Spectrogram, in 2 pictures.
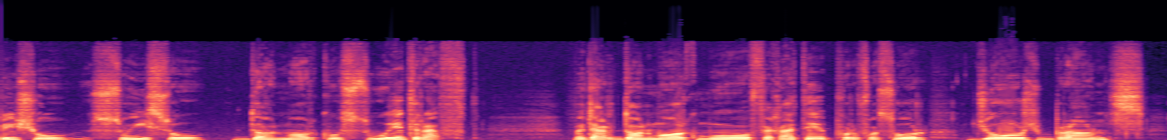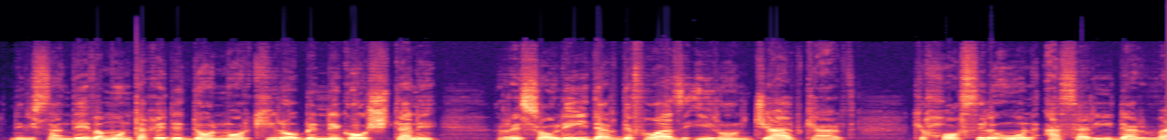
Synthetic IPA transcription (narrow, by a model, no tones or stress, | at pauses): ɾiːʃosuiːso | d̪ɒnmɑːɾkʰosued̪ræft̪ | væd̪æɾd̪ɒnmɑɾkʰmovɒːfeɣæt̪ʰepʰɾofesoɾ | d͡ʒoɾd͡ʒbɾɑns | ne̞viːsænd̪evæmo̞nt̪ʰæɣe̞d̪ed̪ɒnmɑːɾkʰiːɾɒːbe̞ne̞ɡɒːʃt̪æne̞ | re̞sɒːle̞iːd̪æɾd̪e̞fɒːæziːɾɒːnd͡ʒælb̥cʰæɾd̪̥ | kʰe̞hɒːse̞le̞uːnæsæɾiːd̪æɾvæ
